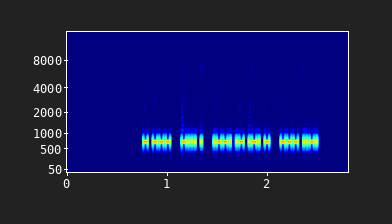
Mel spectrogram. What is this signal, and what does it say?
Morse code, heard as a keyed tone, about 78 wpm, 700 Hz. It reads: TO BE PART OF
